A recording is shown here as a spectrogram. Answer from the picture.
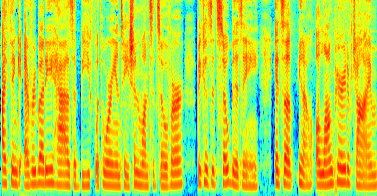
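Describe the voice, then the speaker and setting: A woman at a fairly low pitch and moderate pace, with monotone, flat intonation and a dry, close sound with no echo. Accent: American. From Easton, Pennsylvania area, US. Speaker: college dean. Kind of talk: casual chat. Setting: studio.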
